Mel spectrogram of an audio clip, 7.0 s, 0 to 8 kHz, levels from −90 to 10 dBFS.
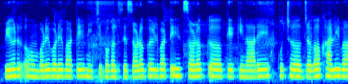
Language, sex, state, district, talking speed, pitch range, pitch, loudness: Bhojpuri, female, Uttar Pradesh, Deoria, 155 wpm, 185-195 Hz, 190 Hz, -32 LUFS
